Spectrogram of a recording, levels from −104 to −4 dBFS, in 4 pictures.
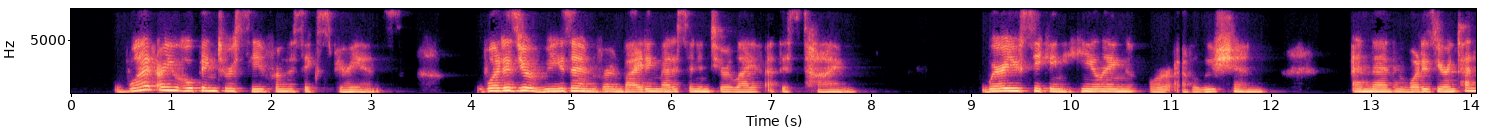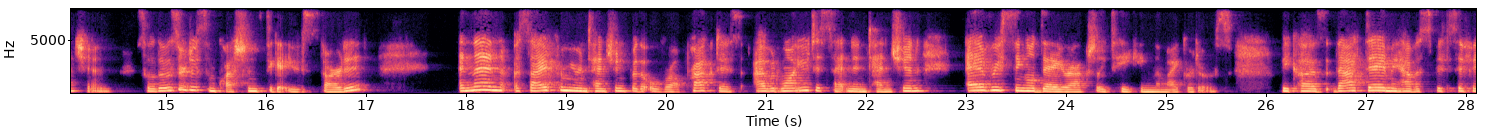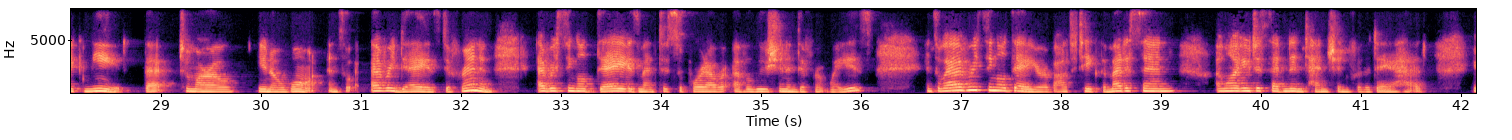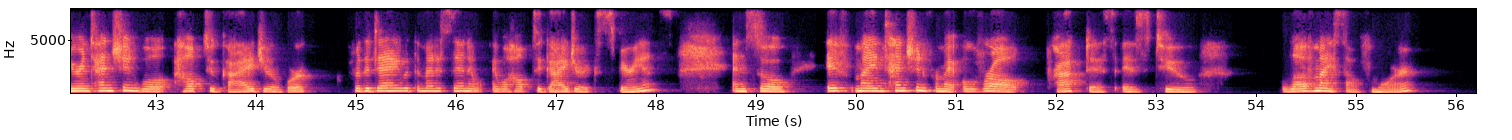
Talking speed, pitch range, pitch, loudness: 170 wpm, 200-245 Hz, 220 Hz, -19 LUFS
